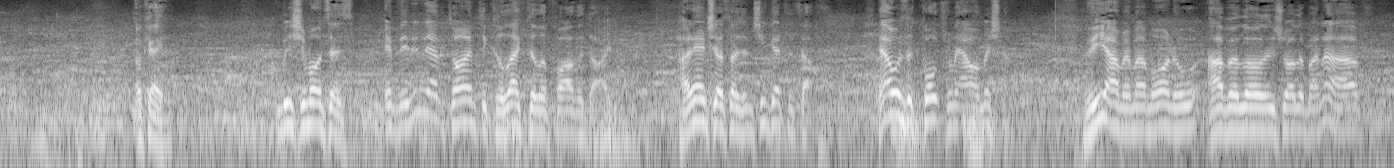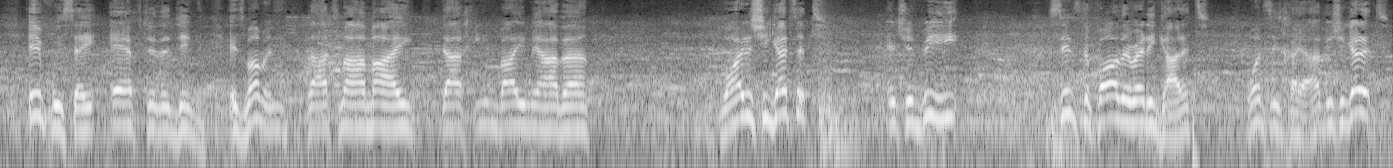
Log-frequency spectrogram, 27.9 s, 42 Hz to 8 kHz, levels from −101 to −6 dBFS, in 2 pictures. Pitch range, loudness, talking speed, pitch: 140-175 Hz, -18 LUFS, 120 wpm, 150 Hz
